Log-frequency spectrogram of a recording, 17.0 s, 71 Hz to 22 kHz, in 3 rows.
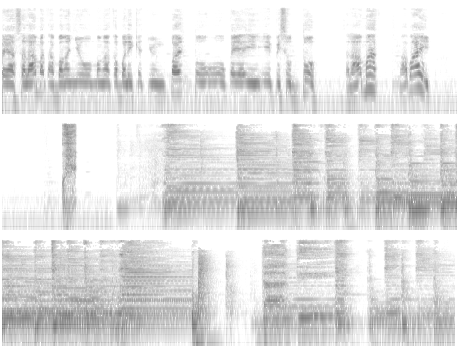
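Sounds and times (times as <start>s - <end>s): strummed acoustic guitar: 4.8s - 17.0s.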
